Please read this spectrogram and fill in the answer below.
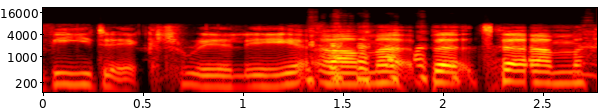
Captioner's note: laughter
